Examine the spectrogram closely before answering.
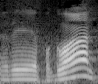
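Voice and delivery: low, slow weary "અરે ભગવાન"; exasperated father groaning at his daughter. Acted. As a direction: sigh it out like a fed-up father.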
